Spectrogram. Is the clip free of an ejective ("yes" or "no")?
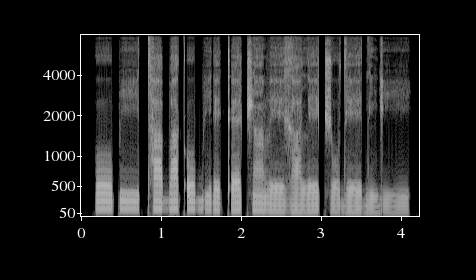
no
